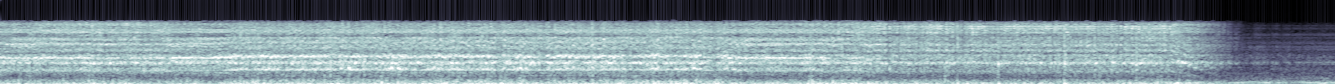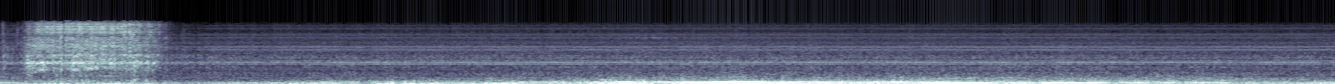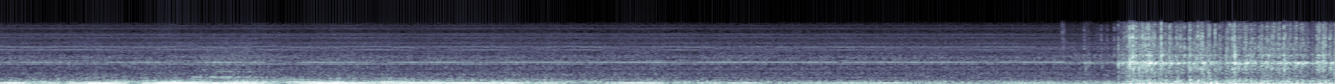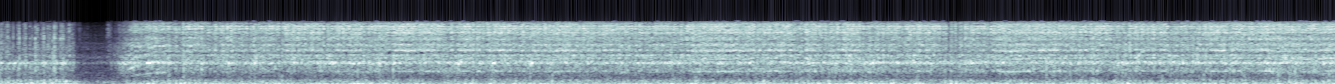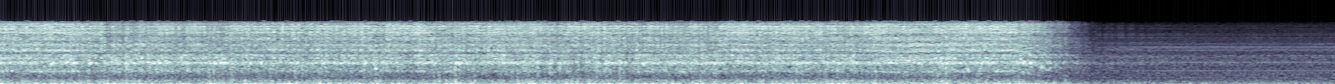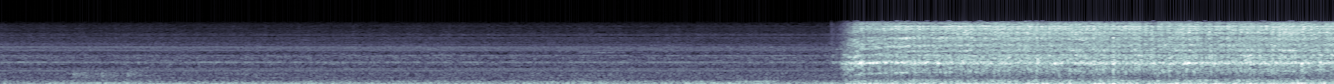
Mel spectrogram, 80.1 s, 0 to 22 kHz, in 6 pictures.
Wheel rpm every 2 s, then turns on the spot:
160, 160, 160, 160, 160, 140, 30, 40, 0, 0, 0, 0, 0, 0, 0, 0, 0, 0, 0, 30, 60, 160, 160, 170, 160, 170, 170, 170, 160, 160, 160, 130, 0, 0, 0, 0, 0, 50, 160, 170.
38-40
